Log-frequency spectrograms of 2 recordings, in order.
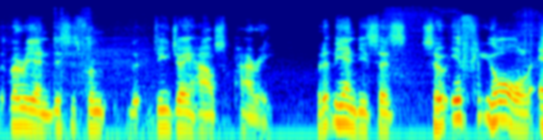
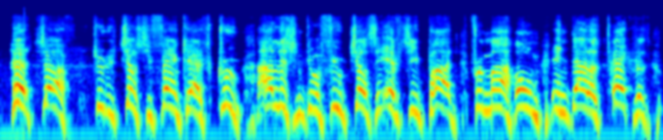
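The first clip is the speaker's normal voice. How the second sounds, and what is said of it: Exaggerated put-on American accent. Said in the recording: “I need ... reading it with his most hilarious American accent ... So what's my most hilarious?”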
